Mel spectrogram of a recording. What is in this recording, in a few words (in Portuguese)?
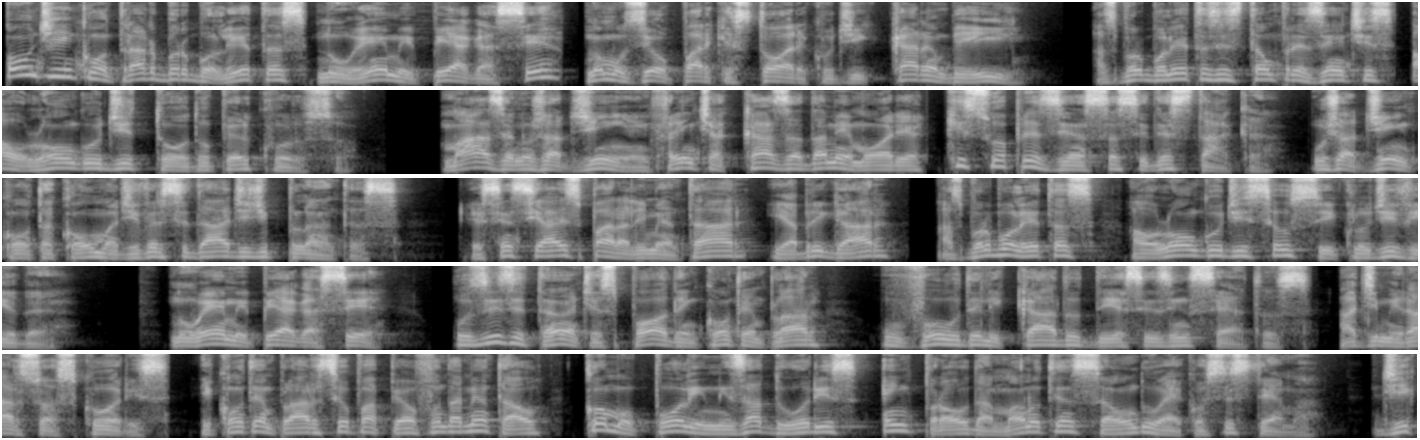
audio guia voz masculina; painel 6 onde encontrar as borboletas; exposicao casa das borboletas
